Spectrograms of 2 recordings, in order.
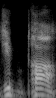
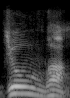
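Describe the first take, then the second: First: A double b, plain then breathy. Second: The first b becomes an o-like sound. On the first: The speaker calls it wrong. "তাহলে উচ্চারণ হওয়ার কথা" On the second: The speaker calls it right. "ওই প্রথম বটা ও এর মতো হয়ে যাবে"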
